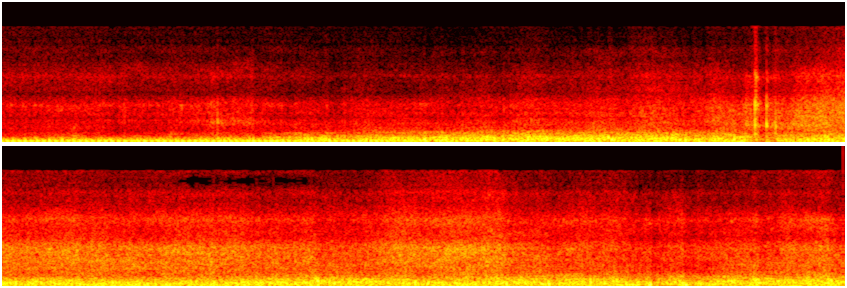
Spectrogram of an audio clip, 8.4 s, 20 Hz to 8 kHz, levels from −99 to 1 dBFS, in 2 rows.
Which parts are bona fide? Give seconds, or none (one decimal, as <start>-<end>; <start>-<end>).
5.1-5.8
